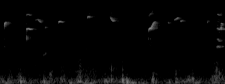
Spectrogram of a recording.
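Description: Marker squeaking on a glass lightboard as words are written: a quick, irregular run of short, high squeaks and chirps.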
